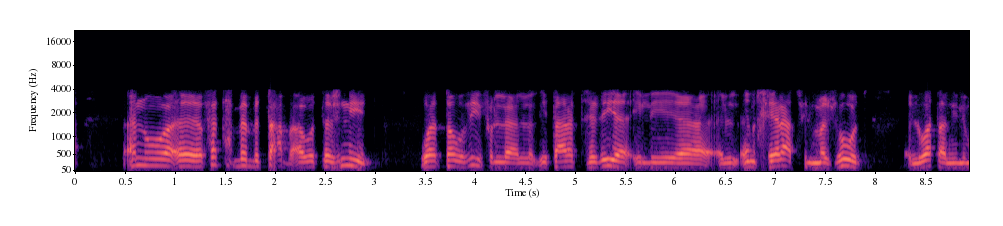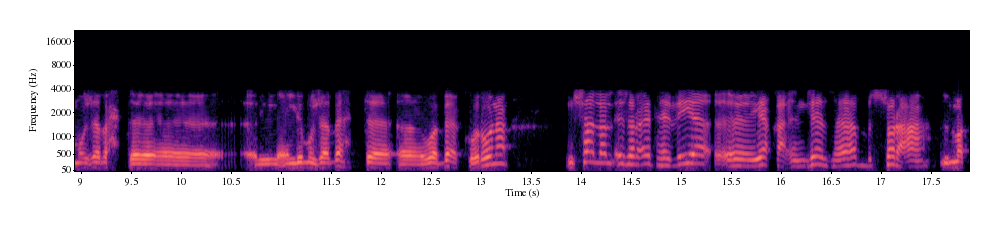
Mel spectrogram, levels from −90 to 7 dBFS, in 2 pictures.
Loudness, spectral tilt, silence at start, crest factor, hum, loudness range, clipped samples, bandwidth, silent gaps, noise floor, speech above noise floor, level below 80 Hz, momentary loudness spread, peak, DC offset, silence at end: -27 LUFS; -3.5 dB/octave; 0.5 s; 16 dB; none; 3 LU; under 0.1%; 4 kHz; none; -54 dBFS; 28 dB; -70 dBFS; 7 LU; -12 dBFS; under 0.1%; 0.05 s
